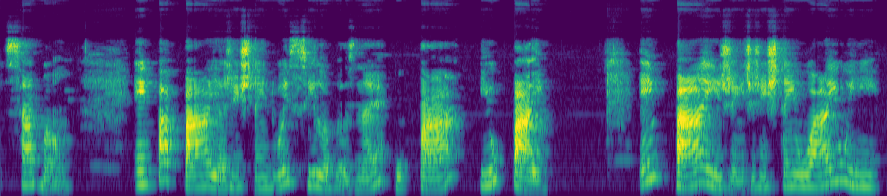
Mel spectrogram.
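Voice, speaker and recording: Bright-voiced woman teaching grammar. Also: medium pitch. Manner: explains step by step, checking in with "né?" and "tá bom?". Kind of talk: grammar lesson. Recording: slightly dull, lo-fi audio.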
